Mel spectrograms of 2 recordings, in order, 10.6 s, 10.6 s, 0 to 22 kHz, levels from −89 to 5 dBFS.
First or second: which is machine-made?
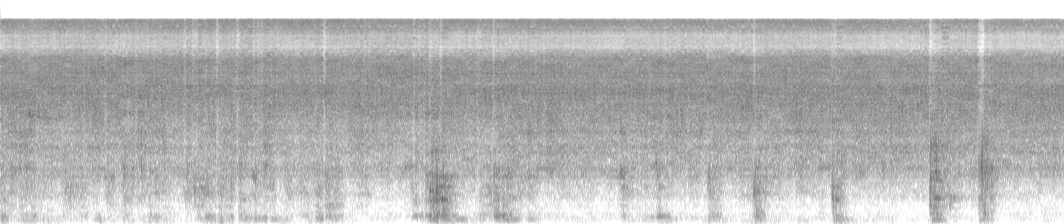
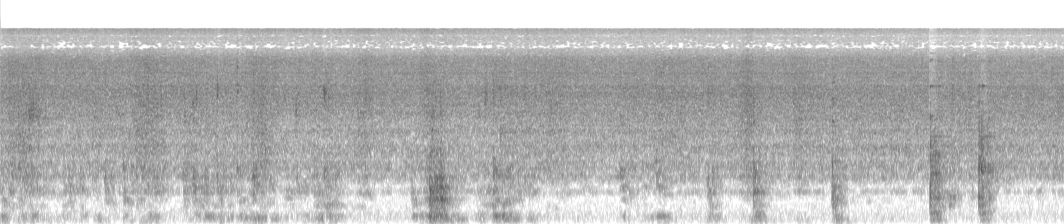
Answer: first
